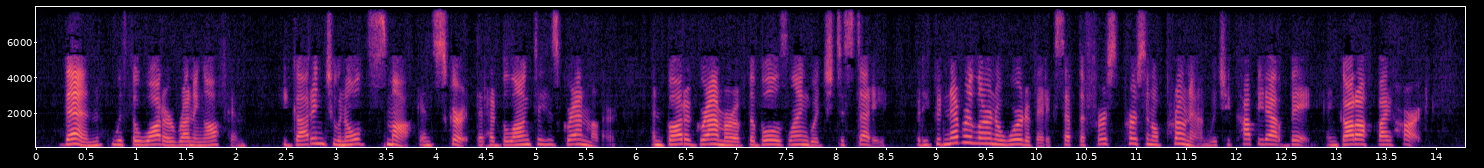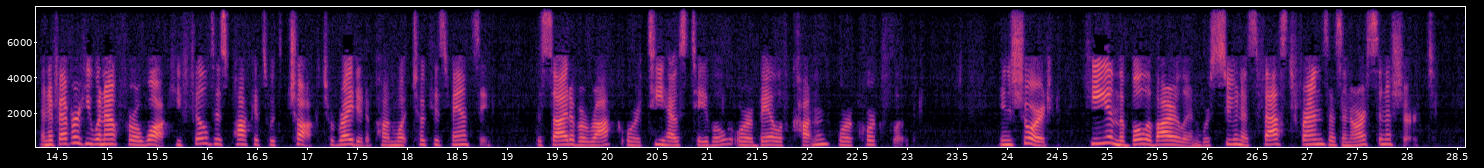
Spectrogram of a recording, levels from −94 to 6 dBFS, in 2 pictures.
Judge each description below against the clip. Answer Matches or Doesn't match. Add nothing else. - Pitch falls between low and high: Doesn't match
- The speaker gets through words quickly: Matches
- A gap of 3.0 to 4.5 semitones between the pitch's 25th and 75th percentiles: Matches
